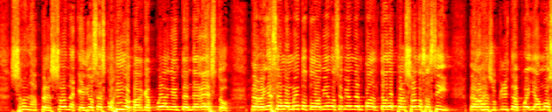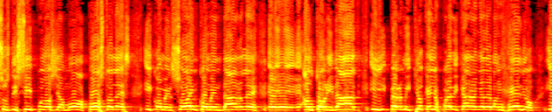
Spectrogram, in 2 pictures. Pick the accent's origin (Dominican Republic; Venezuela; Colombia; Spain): Dominican Republic; Tuve mucho tiempo diciendo, no, soy dominicano.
